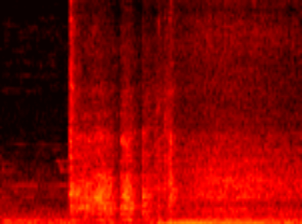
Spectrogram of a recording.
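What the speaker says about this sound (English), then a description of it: "Car will crank right up." An Acura NSX sports car started by remote start: a sudden crank catches and settles into a steady, close idle with no one talking.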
